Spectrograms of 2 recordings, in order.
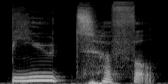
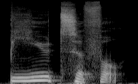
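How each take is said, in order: No difference in how they are said.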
